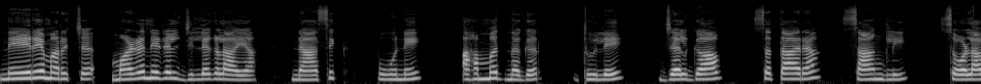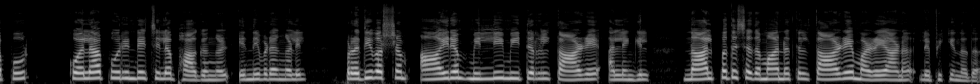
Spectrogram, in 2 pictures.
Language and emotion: Malayalam, neutral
